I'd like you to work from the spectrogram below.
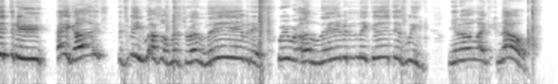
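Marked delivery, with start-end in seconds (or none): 0.0-5.7 slow, chipper, sunny positivity. Contrasting Russell Wilson with emotional Jackson Dart, do a Russell Wilson impression. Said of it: "I need to see emotion".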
